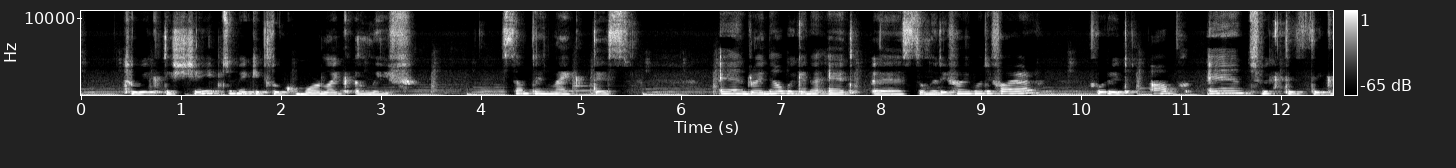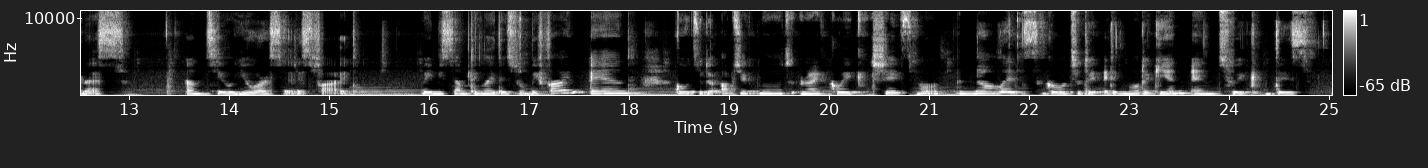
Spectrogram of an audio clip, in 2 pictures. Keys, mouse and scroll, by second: 0.4 click, 0.9 click, 1.2 s, 2.4 click, 2.7 s, 3.7 click, 3.9-4.8 scroll down 2, 5.0 middle click, 5.6-6.0 scroll up 3, 6.0 shift+middle click, 7.0-9.6 drag, 10.3-10.7 drag, 11.5-16.1 drag, 17.1 middle click, 18.6 middle click, 19.3 middle click, 19.7 Tab, 20.1-20.7 right drag, 20.9-21.3 middle drag, 21.4 scroll up 1, 21.5 middle click, 21.9 Tab, 22.2 middle click, 23.7 KP_7, 24.2 click, 24.9 g.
